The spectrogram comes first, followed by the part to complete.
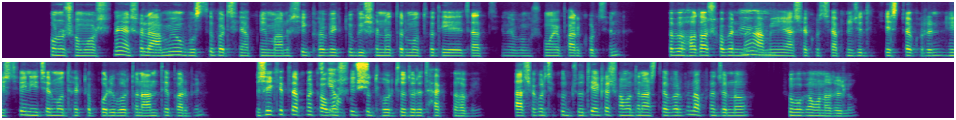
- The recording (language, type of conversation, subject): Bengali, advice, প্রতিদিন সহজভাবে প্রেরণা জাগিয়ে রাখার জন্য কী কী দৈনন্দিন অভ্যাস গড়ে তুলতে পারি?
- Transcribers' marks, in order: none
